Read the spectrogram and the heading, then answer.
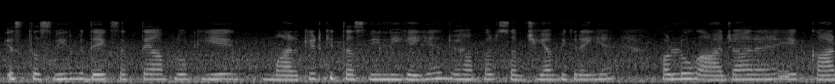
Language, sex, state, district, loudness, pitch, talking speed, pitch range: Hindi, female, Bihar, Lakhisarai, -28 LUFS, 235 Hz, 225 wpm, 225-245 Hz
